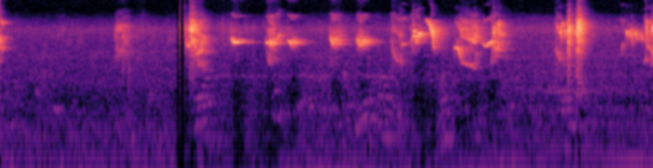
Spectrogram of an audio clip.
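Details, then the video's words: Long-tailed shrike, a caged bird used for training others, singing mimicked phrases: clear whistled downslurs, sliding trills and scratchy notes in a varied, uneven sequence after a brief quiet start. "burung cendet gacor full isian unik"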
